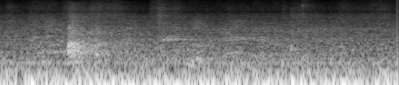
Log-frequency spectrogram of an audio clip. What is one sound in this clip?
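Footsteps echo on a hard floor in a long corridor.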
